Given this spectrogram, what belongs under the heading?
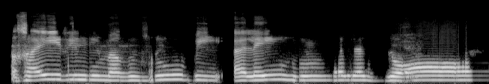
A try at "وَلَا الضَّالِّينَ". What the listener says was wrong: ہاں اس کو ذات کو کھینچ کر دیر تک، ولا الضالین، دیر تک ذا کو دیر تک، ضالین، دیکھیے آپ بھی اور آپ سے پہلے جنہوں نے پڑھا تھا دونوں کی سیم غلطی ہے، تو میرا ہاتھ دکھ رہا ہے، آپ نے پڑھنا شروع کیا ہے، ولا الضالین، اس طرح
